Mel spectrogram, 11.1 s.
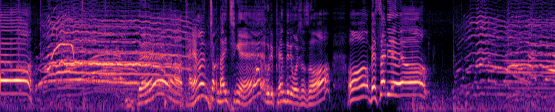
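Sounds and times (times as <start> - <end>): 
crowd of children cheering and shouting: 0.0 - 4.2, 9.1 - 11.0
speech: 3.8 - 8.7.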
